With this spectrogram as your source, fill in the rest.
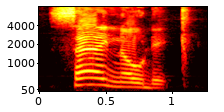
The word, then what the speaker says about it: synodic: Measuring the motion of the moon around the earth relative to the sun leads us to what is called the synodic, pronounced synodic period.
